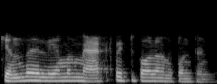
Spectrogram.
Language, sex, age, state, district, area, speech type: Telugu, male, 30-45, Andhra Pradesh, East Godavari, rural, conversation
